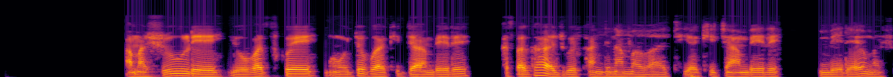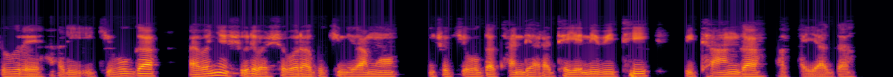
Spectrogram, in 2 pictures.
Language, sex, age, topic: Rundi, male, 18-24, education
